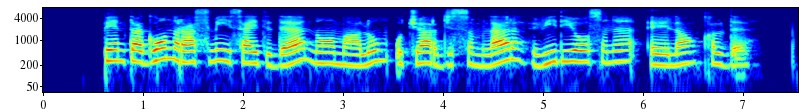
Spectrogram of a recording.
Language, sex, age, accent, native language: Uzbek, female, 18-24, Toshkent viloyati, Uzbek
